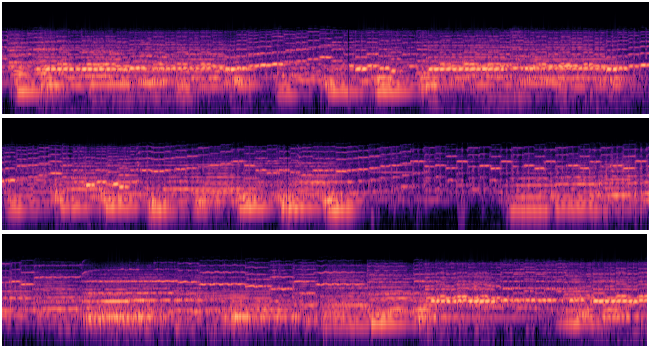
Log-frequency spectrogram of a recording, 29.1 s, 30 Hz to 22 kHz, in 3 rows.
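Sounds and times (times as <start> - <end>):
orchestral accompaniment: 0.0 - 29.0
solo violin: 0.0 - 29.0.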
